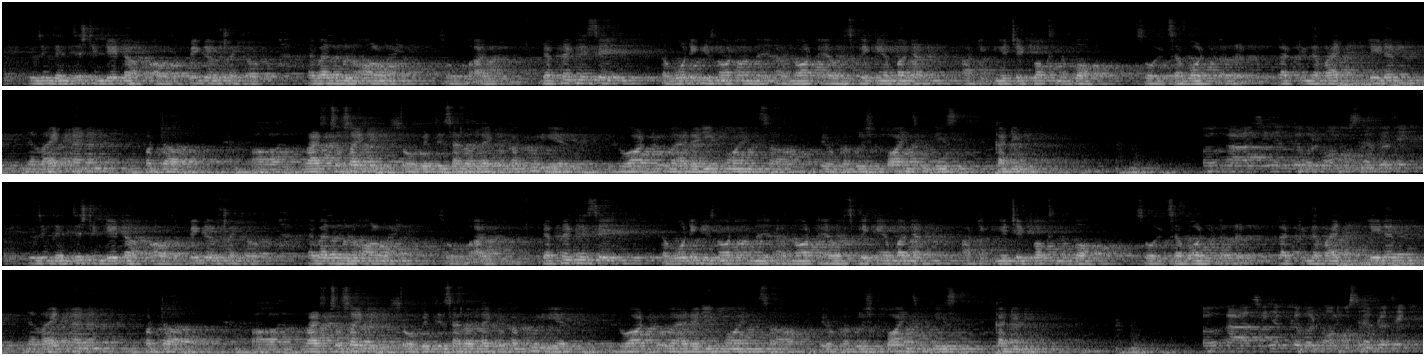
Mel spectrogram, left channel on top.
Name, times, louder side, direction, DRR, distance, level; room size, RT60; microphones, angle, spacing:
voice 1, 0.3-4.1 4.4-6.2 6.6-9.3 9.6-10.9 11.4-14.0 14.4-15.2 15.7-16.2 16.7-19.9 20.3-23.8 24.2-24.6, equal, 10° right, -2 dB, 2.6 m, -28 dB
sound 1, 13.3-26.0, equal, 40° right, 3.2 m, -37 dB
voice 2, 26.2-28.2, right 1 dB, 55° right, 1 dB, 5.9 m, -33 dB
24.0 x 24.0 x 7.7 m, 2.5 s
head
